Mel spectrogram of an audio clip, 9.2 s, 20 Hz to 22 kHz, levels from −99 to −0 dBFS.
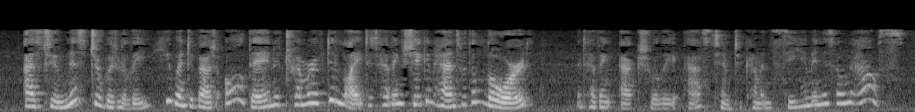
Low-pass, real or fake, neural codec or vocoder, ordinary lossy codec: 7.2 kHz; real; none; MP3, 32 kbps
